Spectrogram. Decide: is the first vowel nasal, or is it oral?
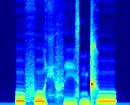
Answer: oral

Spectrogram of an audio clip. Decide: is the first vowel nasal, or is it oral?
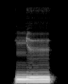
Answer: oral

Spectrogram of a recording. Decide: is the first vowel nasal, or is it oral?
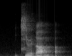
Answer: oral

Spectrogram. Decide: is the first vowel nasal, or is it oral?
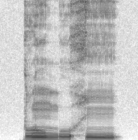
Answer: nasal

